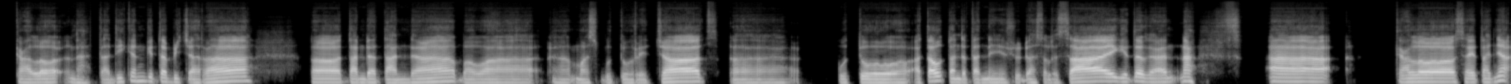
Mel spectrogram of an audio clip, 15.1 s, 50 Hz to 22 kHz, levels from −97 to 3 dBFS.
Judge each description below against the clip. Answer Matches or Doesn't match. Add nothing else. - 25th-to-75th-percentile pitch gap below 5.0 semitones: Matches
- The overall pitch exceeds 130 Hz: Doesn't match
